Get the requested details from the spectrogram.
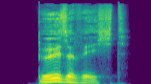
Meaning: villain
- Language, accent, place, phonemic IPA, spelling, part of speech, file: German, Germany, Berlin, /ˈbøːzəˌvɪçt/, Bösewicht, noun, De-Bösewicht.ogg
